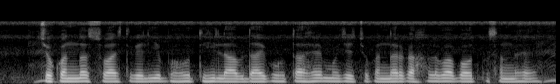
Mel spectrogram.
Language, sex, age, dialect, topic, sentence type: Hindi, male, 25-30, Kanauji Braj Bhasha, agriculture, statement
